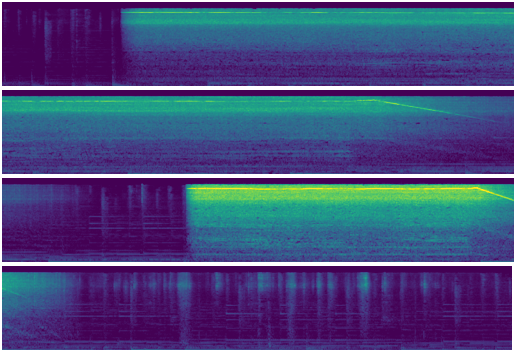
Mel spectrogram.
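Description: Electric jigsaw cutting through a wooden board twice: a long cut of about twelve seconds, then a shorter, louder one of about four seconds, each ending with the motor's whine falling away as it winds down. Background music runs underneath.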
